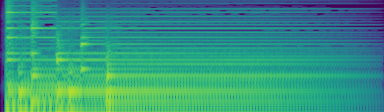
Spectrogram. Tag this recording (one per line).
application
bleep
blip
bootup
click
clicks
desktop
effect
event
game
intro
intros
sfx
sound
startup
